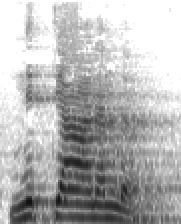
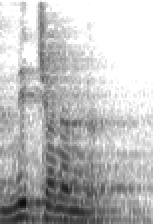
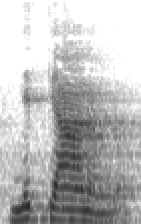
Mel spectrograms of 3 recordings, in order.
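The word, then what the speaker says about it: नित्यानन्द: not janadam not gennady here's a fairly common mispronunciation nityananda pronounced as nidjananda it's just easier to merge everything nithya and make it nature but nithyananda not niche it's quite common for devotees to say nit jananda you might not have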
